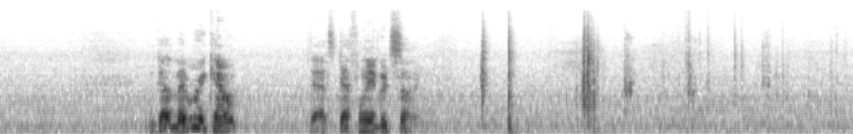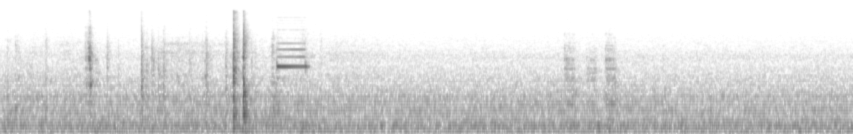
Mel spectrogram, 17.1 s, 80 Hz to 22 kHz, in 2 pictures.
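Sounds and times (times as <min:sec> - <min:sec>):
machine hum: 0:00.0 - 0:17.0.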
